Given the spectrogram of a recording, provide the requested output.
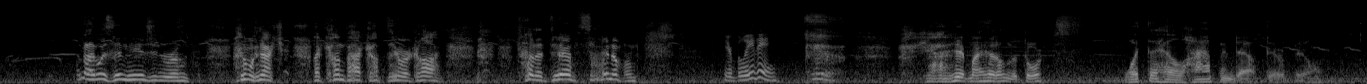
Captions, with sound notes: - I was in the engine room and when I come back up, they were gone. (gasping) Not a damn sign of 'em. - You're bleeding. - (groans) Yeah, I hit my head on the door. - What the hell happened out there, Bill?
